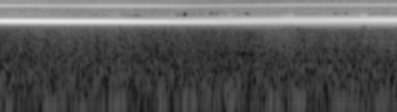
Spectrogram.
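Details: A loud, unwavering high whistle-like trill from crying coconut crickets fills the whole stretch with no breaks. Only faint low background noises sit beneath it.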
